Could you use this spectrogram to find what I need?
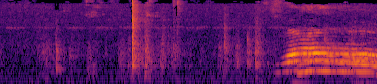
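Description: A plastic toy lid clicks and clatters as it is opened.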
